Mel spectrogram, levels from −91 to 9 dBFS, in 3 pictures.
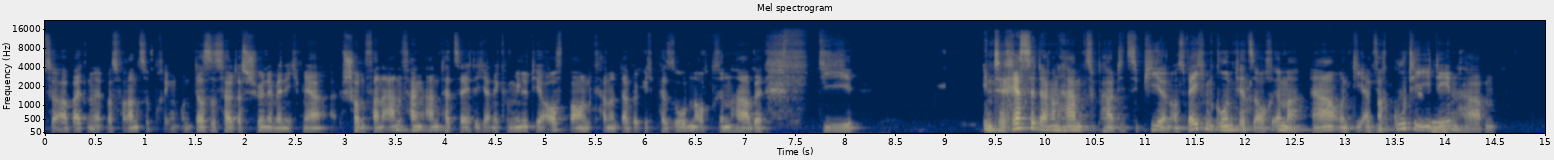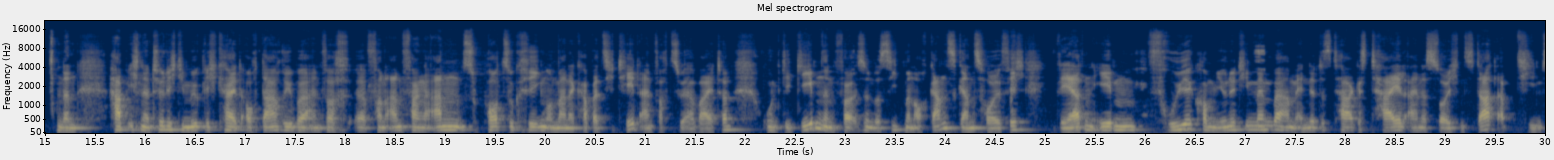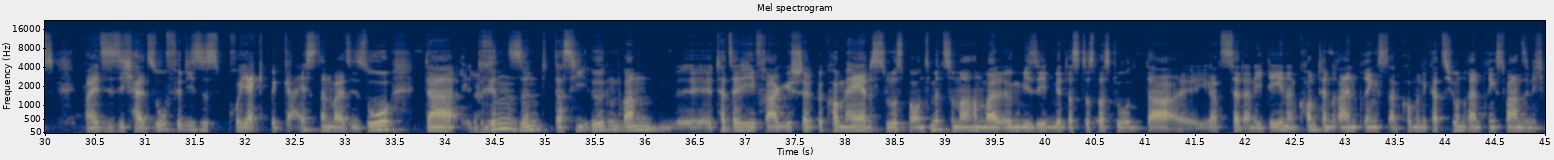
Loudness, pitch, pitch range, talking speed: -29 LUFS, 115 Hz, 110-125 Hz, 195 wpm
